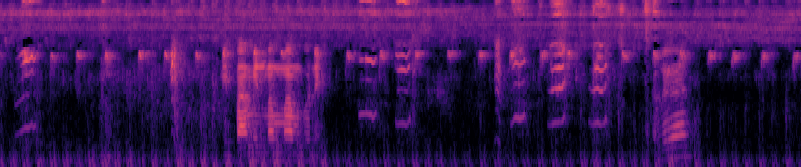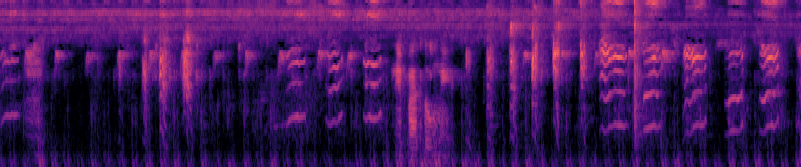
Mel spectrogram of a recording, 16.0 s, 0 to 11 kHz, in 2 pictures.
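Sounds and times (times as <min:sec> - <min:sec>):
baby macaque whimpering: 0:00.0 - 0:00.6, 0:03.5 - 0:06.4, 0:07.9 - 0:08.6, 0:09.2 - 0:16.0.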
